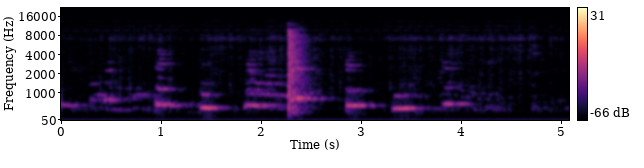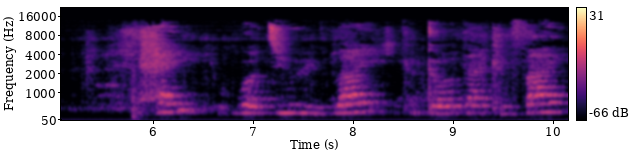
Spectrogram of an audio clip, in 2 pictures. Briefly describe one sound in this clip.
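A young girl sings close to the microphone.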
